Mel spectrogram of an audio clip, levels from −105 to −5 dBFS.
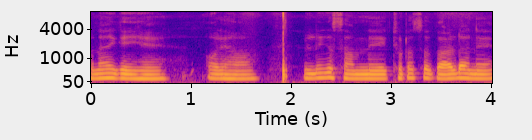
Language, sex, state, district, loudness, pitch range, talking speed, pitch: Hindi, male, Bihar, Araria, -31 LUFS, 135-145 Hz, 180 wpm, 140 Hz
